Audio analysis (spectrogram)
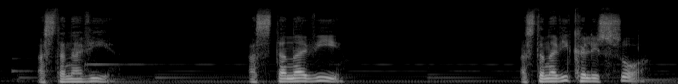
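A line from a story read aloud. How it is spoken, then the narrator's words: Distant moaning voice. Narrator (Russian): Стонал голос где-то высоко в ночи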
